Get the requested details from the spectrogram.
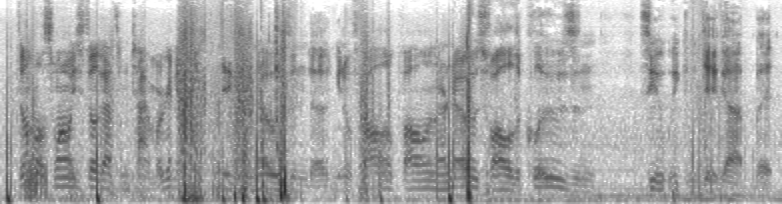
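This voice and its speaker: Gruff, raspy male player with a chest cold, jokey and rambling, distant noisy recording. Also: fairly low pitch, fairly quick. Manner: joking, rambling, casual. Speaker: tabletop game player. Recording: distant mic with loud noise.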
